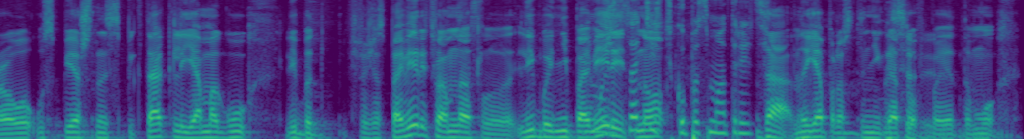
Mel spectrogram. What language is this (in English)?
Russian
